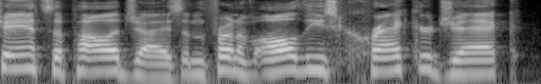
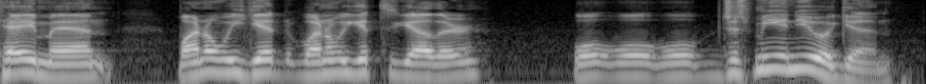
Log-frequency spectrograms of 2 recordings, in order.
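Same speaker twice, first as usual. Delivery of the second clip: usual speaking voice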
